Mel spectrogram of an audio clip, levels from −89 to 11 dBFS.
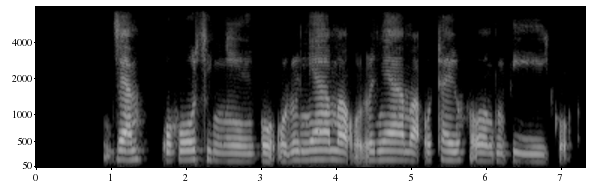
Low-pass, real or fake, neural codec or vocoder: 7.2 kHz; fake; codec, 16 kHz, 2 kbps, X-Codec, HuBERT features, trained on general audio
